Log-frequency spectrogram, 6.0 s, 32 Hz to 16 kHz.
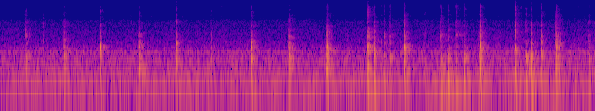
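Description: Fingertips of both hands tap the glass touchscreen of an iPad lying flat on a cutting mat, as if playing a rhythm game. There are 22 short, dry, soft taps in an irregular rhythm, some spaced apart and others in quick bursts. Each tap has a light click around 1.1 kHz and no ring, over a quiet low background hum.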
